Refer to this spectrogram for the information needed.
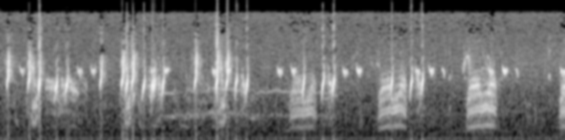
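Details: Quail sound used in hunting: rapid bursts of sharp, high chirps, followed by several rough, buzzy squawks at intervals of roughly a second.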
